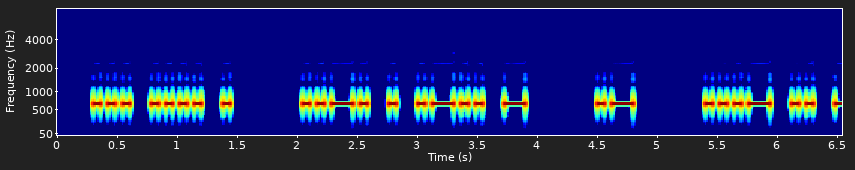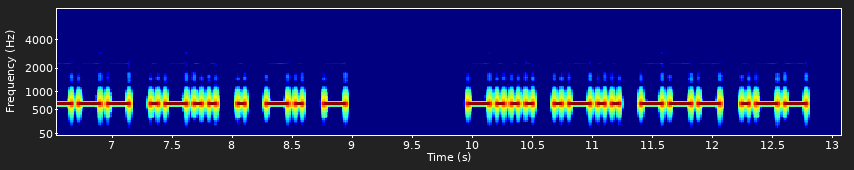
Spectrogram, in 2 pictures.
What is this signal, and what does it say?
Morse code, heard as a keyed tone, about 20 wpm, 650 Hz. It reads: SHE FELT A VIOLENT BLOW
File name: 05-Chapter-05 20 WPM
